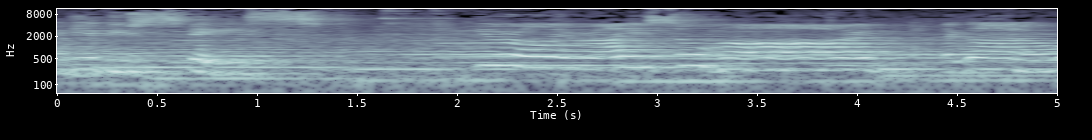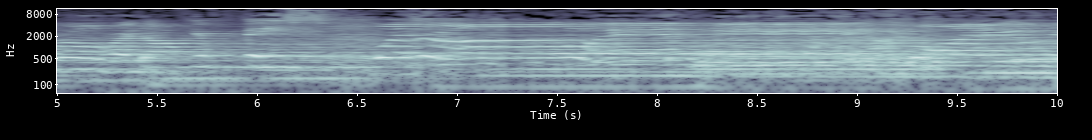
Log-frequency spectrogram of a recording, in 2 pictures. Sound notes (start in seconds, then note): none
